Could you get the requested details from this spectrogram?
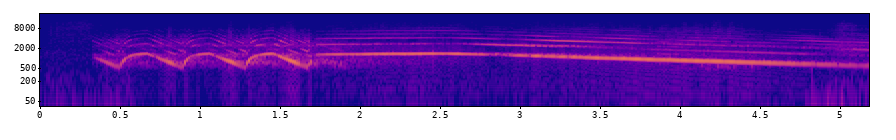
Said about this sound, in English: It's the sound you never want to need to hear, but when you're anxiously waiting for an ambulance, that siren is the most comforting sound in the world.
